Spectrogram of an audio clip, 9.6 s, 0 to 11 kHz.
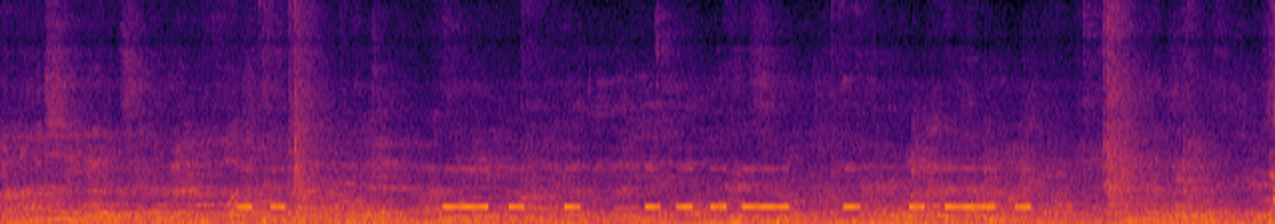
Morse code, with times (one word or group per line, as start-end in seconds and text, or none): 1.8-2.1 I
3.3-7.7 NEVER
